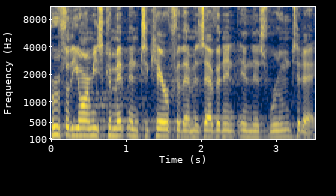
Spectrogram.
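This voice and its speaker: A man with an American accent talks at a fairly quick pace in a fairly high pitch. He has an ordinary speaking voice with fairly even intonation. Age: 60s. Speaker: senior army officer and lawyer. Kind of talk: commencement speech. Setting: ceremony with live audience. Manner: formal.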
